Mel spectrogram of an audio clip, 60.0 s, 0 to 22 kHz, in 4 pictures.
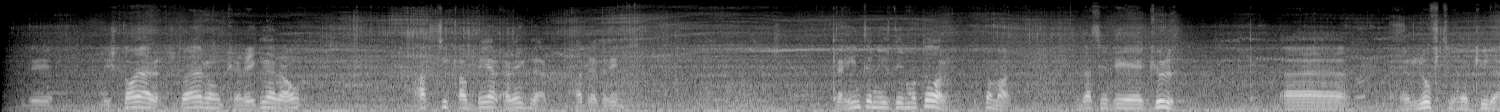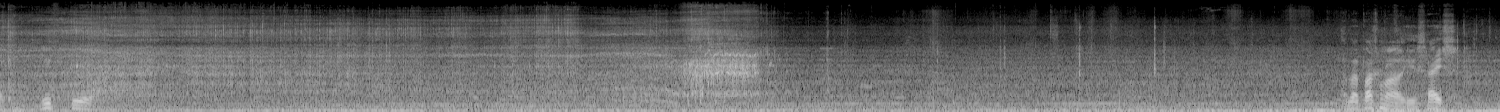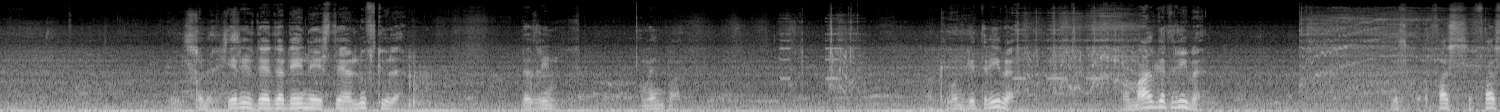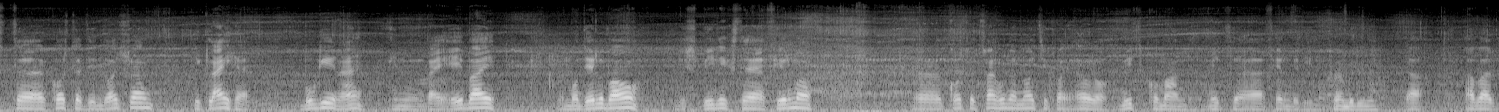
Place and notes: Maribor, Pristaniska ulica - model car specialist explains
the pilot explains some details about the control cars
Maribor, Slovenia, 1 August 2012, 19:10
